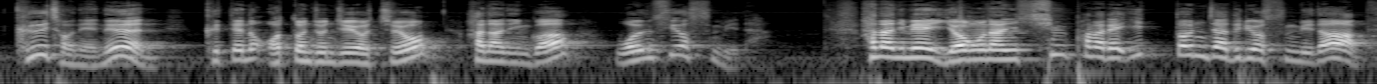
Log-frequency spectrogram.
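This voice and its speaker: Korean pastor preaching, high-voiced man. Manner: leads the congregation in call-and-response. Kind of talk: sermon. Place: church sanctuary.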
